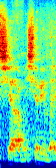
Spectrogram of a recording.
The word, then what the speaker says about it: Shirami Shirinda: My name is Shirami Shirinda. It's a rhyming like surname and name.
